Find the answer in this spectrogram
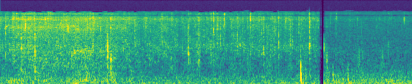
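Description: Near silence: faint outdoor ambience of light rain, with one small click about three seconds in.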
